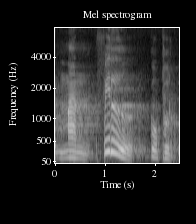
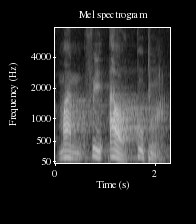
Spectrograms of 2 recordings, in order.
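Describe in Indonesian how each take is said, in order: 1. Artikelnya menyambung dengan lancar ke kata sebelumnya. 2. Artikelnya diucapkan terpisah dari kata sebelumnya. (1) "tapi man fil kubur" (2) "Nek dibaca pedot-pedot"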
